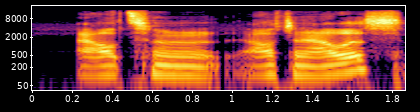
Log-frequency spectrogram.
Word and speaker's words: Alton Ellis: So your guys' name is from the Alton Ellis.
